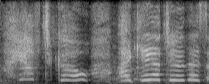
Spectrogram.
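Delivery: high, strained, barely-there voice; squeaky whisper. Retold or imitated. Leaving the meeting, voice high and strained. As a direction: squeeze the words out high and small. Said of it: "Like, whispering".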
